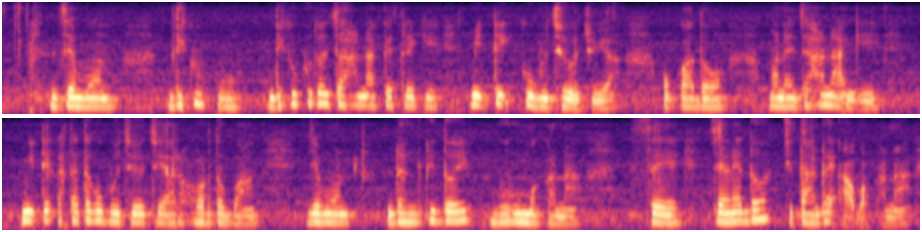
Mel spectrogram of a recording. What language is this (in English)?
Santali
